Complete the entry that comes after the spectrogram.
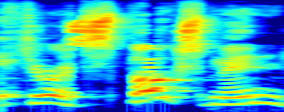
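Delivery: usual speaking voice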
